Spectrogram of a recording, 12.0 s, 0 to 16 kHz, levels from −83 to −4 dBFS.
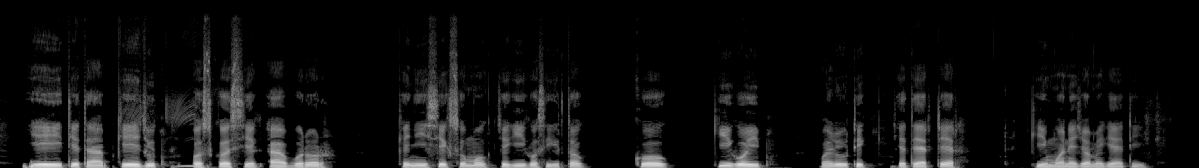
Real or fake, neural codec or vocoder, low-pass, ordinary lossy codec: real; none; 14.4 kHz; none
